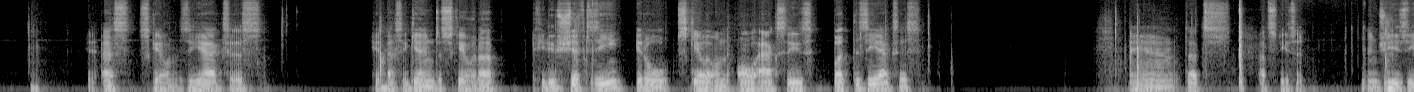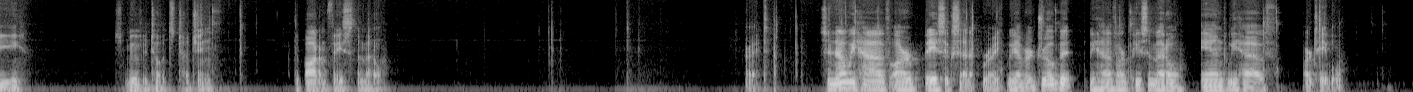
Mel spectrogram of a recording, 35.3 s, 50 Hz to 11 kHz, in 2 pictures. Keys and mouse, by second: 0.3 z, 3.5 click, 4.7 s, 7.2 shift+z, 14.9 click, 16.9 g, 17.3 z, 20.1 click, 20.6-21.1 middle drag, 27.6-28.0 middle drag, 28.2 click, 28.6-30.1 middle drag, 30.7 click, 31.6 click, 33.4 click.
